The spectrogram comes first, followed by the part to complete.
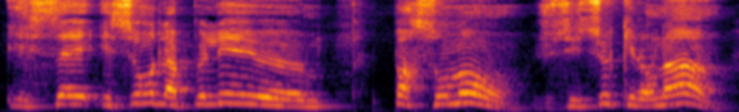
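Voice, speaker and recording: A man voicing an excitable, carefree young male pirate who calls out eagerly while reading out a manga chapter. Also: sits high, moderate pace, voice pushed up. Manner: shouting, eager.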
